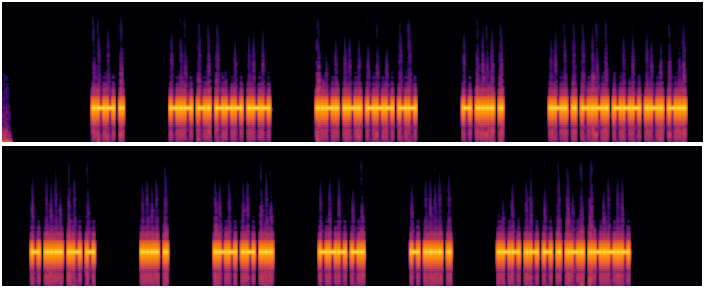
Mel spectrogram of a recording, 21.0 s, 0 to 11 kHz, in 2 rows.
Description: Morse code, heard as a keyed tone, about 34 wpm, 700 Hz. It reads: WE KNOW FROM THE RECORD THAT HE WAS ON THE WATER.
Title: 3x Word-Spacing - Sentences from Top 500 Words - 35wpm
